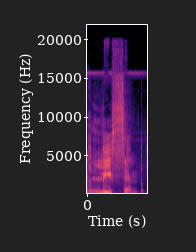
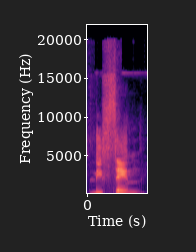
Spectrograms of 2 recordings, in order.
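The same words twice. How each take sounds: First: "listen" stressed at the start, LIS-en; stress on first syllable. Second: "listen" stressed on the second syllable, lis-EN; wrong stress. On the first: Teacher demonstrating listen, first syllable stressed. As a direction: keep the end of "listen" weak. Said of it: "más fuerte". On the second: Teacher showing how we don't say listen, final syllable stressed. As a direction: throw the weight onto the end of "listen". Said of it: "No decimos listen". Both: Shown as a demonstration.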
